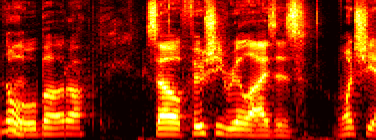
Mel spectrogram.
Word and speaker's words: Nobara: How do you say it one more time? – Well, we haven't had, you know, we record two episodes at a time, so we haven't had our pronunciation lesson yet. But at the moment, I was going Nobara.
